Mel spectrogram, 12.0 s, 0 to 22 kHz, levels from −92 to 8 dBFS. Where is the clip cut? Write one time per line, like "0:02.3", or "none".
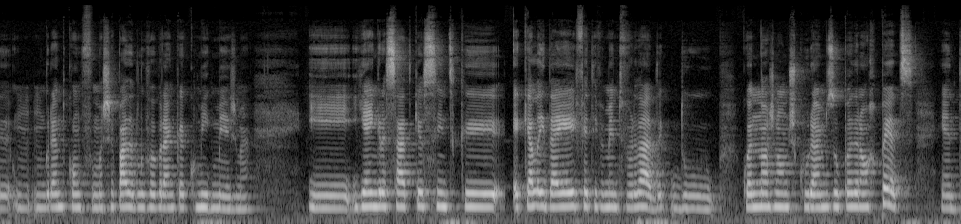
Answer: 0:06.3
